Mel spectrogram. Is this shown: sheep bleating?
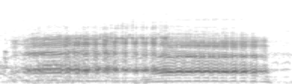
yes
